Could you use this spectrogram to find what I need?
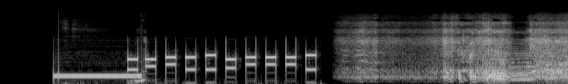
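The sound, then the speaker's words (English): A telephone dial tone gives way to a quick run of about nine touch-tone keypad beeps while someone dials a call, followed by a burst of loud, broad line noise. “I thought he was like dialing somebody.”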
